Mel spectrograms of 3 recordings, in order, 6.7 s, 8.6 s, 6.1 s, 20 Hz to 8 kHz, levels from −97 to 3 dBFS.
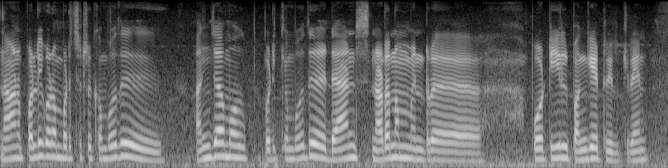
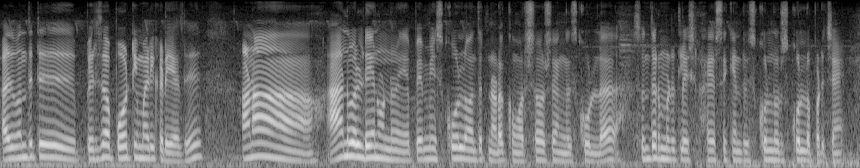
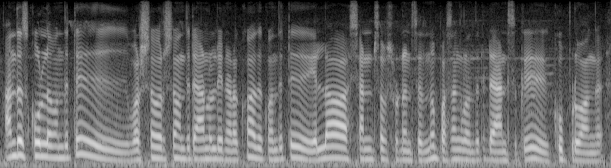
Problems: background sounds at intervals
